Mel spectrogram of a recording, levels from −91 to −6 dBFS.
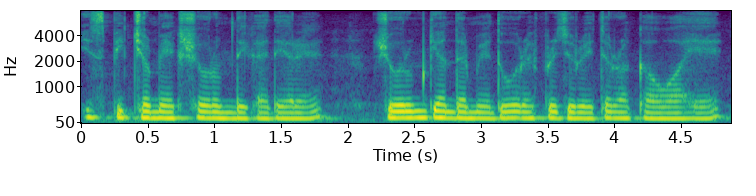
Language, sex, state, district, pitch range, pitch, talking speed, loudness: Hindi, female, Arunachal Pradesh, Papum Pare, 155-170 Hz, 160 Hz, 210 wpm, -15 LUFS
